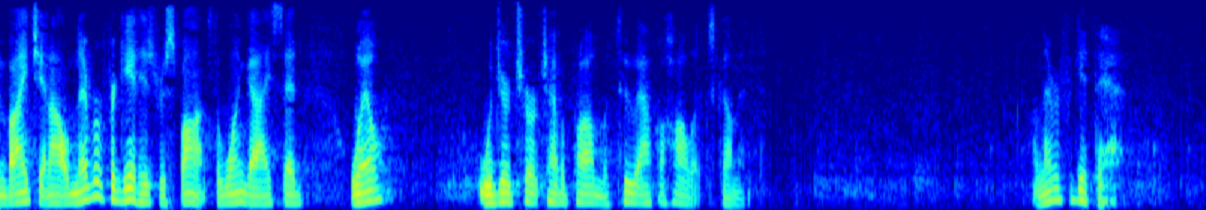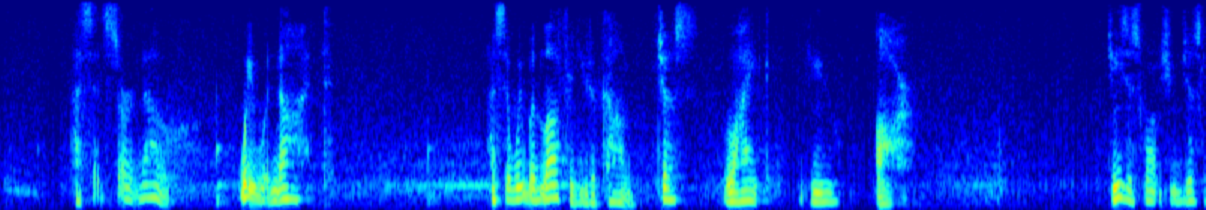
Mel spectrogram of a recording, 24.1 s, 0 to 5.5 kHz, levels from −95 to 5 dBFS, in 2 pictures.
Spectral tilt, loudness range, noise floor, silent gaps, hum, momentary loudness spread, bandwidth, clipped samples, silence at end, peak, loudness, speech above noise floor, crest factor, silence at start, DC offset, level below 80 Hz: -7 dB/octave; 10 LU; -76 dBFS; none; none; 18 LU; 5.4 kHz; under 0.1%; 0.05 s; -20 dBFS; -42 LUFS; 35 dB; 22 dB; 0 s; under 0.1%; -74 dBFS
